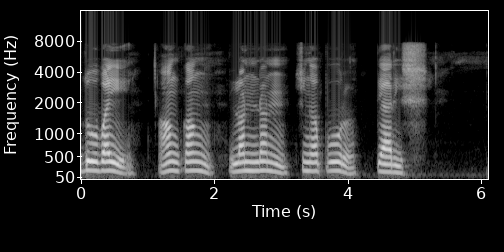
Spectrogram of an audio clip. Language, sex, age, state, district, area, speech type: Nepali, female, 60+, West Bengal, Darjeeling, rural, spontaneous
